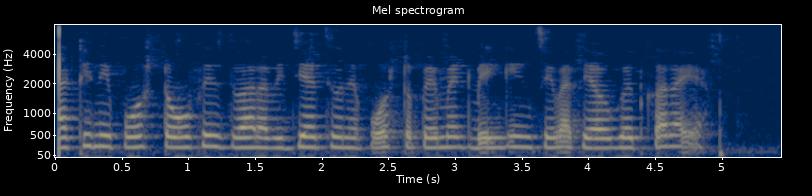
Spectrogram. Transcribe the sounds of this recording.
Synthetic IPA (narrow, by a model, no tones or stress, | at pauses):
aʈʰiniposʈɔfisd̪ʋaɾaʋɪd̪jaɾt̪ʰioneposʈpemẽɳʈbɛ̃ŋkɪŋɡseʋa̰t̪ʰiəʋɡət̪kəɾaja̰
